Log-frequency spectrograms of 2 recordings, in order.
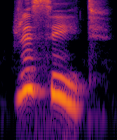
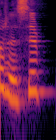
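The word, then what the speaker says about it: receipt: रसीद की इंग्लिश होती है रिसीट। इस वर्ड में पी साइलेंट होता है, जबकि बहुत से लोग इसको गलत प्रोनाउंस करते हैं और इसको रिसिप्ट पढ़ते हैं, जो कि गलत है। तो सही वर्ड है रिसीट।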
